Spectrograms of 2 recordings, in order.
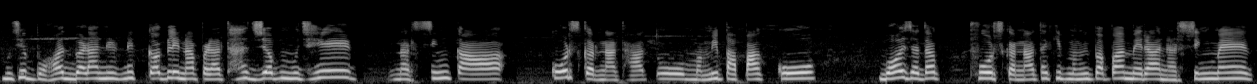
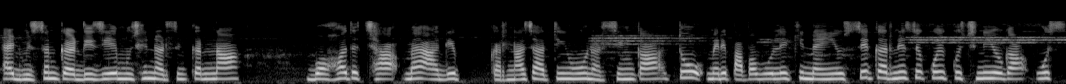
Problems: background sounds at intervals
